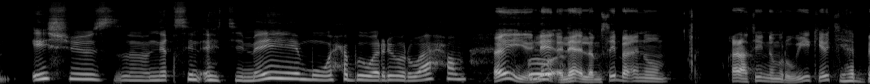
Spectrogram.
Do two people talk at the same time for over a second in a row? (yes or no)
no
